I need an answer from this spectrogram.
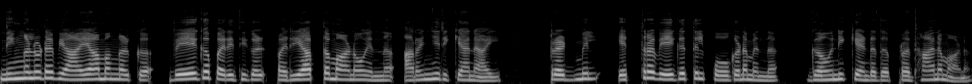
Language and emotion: Malayalam, neutral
